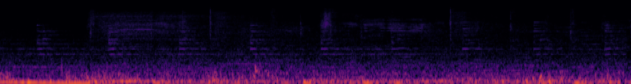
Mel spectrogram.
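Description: Steady low rumble of the sailing catamaran's motor running at slow speed, with a noisy wash over it.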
